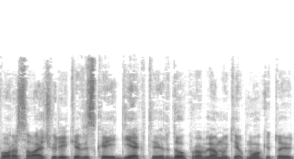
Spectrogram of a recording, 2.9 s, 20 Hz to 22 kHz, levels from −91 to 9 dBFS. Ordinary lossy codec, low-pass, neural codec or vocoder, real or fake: MP3, 64 kbps; 14.4 kHz; codec, 44.1 kHz, 7.8 kbps, Pupu-Codec; fake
